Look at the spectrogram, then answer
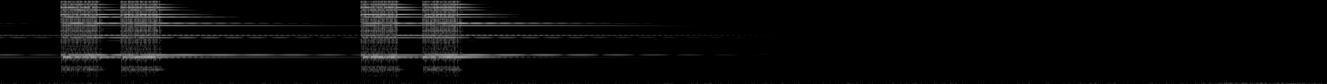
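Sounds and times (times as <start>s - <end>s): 
UK analogue rotary dial telephone ringing at 25 Hz: 0.6s - 2.0s, 3.6s - 5.2s.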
